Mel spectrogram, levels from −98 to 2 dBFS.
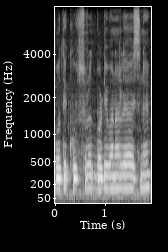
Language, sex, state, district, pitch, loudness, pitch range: Hindi, male, Bihar, Vaishali, 150 Hz, -16 LUFS, 140-150 Hz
